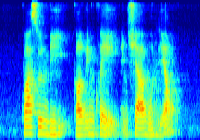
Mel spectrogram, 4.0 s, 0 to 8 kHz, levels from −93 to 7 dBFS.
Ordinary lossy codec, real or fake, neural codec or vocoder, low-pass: none; fake; vocoder, 22.05 kHz, 80 mel bands, HiFi-GAN; 7.2 kHz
